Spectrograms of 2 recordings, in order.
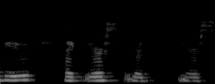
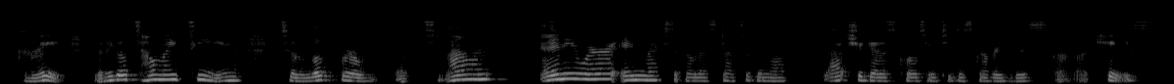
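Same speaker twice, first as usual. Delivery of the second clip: ordinary delivery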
